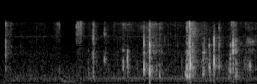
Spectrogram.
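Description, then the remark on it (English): Someone takes a quiet sip of apple cider mead with vanilla beans and cinnamon from a glass, a short run of small wet slurps and mouth clicks over a couple of seconds, with no talking. “But let's go ahead and take a sip.”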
